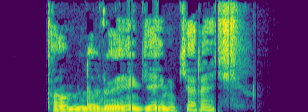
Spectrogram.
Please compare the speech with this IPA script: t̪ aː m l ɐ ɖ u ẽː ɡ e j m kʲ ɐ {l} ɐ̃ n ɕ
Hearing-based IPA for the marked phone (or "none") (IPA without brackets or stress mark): ɾ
